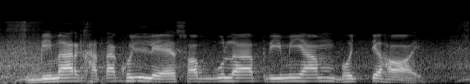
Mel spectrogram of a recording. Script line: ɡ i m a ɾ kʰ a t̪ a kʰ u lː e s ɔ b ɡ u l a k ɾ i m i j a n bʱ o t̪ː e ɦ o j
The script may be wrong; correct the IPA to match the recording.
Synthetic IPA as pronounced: b i m a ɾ kʰ a t̪ a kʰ u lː e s ɔ b ɡ u l a p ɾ i m i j a m bʱ o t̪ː e ɦ ɔ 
